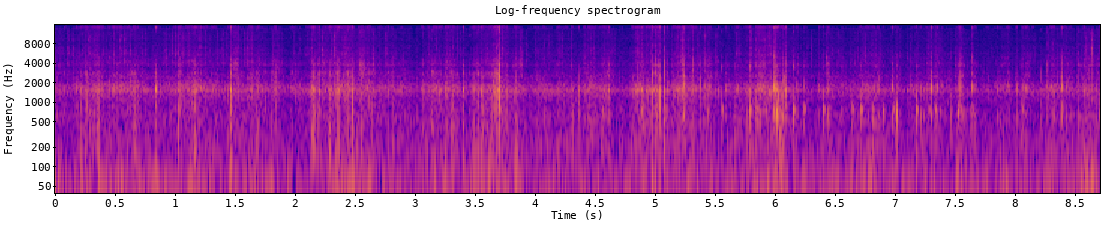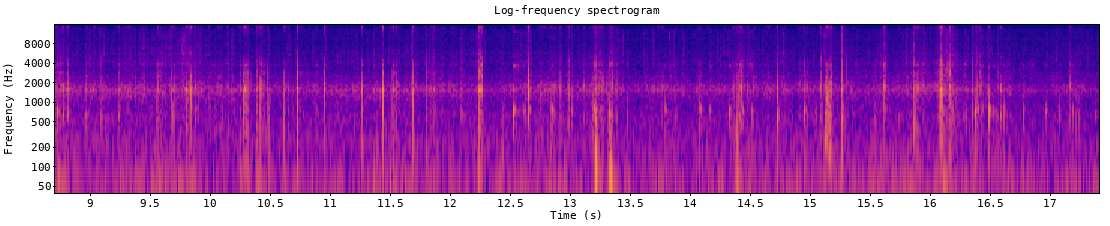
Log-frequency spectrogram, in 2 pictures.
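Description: Mountain bike rattling and clattering over a rough dirt trail, with frequent sharp clicks and knocks over a steady rushing noise.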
